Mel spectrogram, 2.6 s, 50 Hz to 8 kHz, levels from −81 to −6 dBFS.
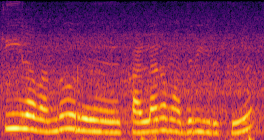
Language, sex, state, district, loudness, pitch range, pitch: Tamil, female, Tamil Nadu, Nilgiris, -14 LUFS, 220-275 Hz, 235 Hz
